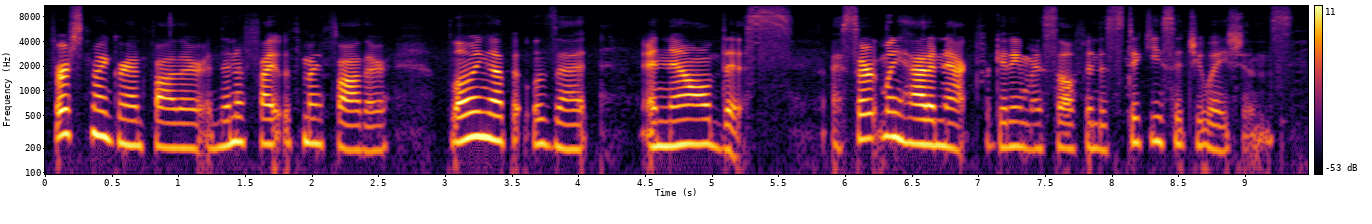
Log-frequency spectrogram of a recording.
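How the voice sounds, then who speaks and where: A woman's voice: medium pitch, moderate pace, a bit bright, clear, resonant tone, dry recording, natural voice, poor audio. A woman playing a wry, self-conscious young heroine, narrating in the first person and speaking dialogue in a visual novel game.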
